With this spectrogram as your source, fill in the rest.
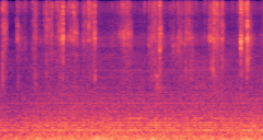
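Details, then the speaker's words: Old wheel bearing removed from a pro line, spun by hand: dry, gritty rumble with irregular metallic clicks; it was noisy on the highway, so it is being replaced. "So this is the reason why I took it off, guys. And this is the reason why I'm replacing them. Because like I said, this on the highway, it's a nightmare."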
